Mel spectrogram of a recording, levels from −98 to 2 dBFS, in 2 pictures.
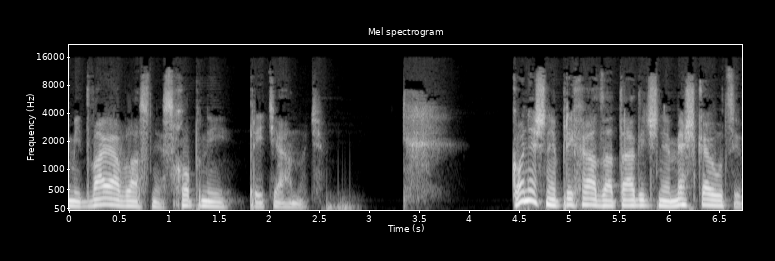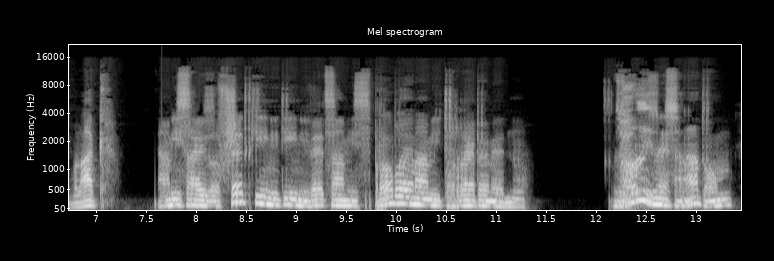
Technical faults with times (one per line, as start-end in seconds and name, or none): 7.66-13.46 channel delay (doubling)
